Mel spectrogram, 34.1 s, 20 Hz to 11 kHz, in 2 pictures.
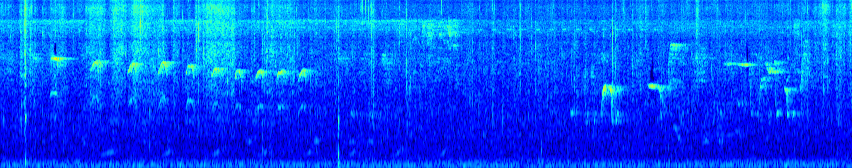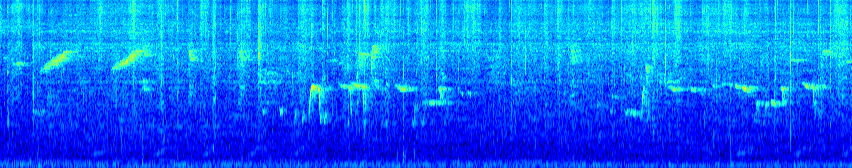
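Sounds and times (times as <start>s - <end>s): birds chirping and whistling: 0.6s - 7.0s, 14.5s - 34.0s.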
